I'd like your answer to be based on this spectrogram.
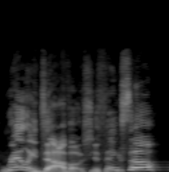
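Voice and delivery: high, mocking "really, you think so"; sarcastic. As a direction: tease Davos for stating the obvious. Sarcastic reply to Davos.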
